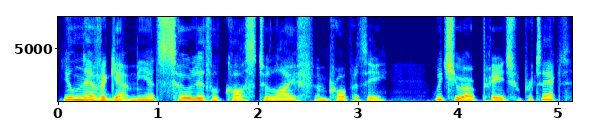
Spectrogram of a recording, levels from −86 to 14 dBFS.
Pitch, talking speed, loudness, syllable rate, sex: 155 Hz, 210 wpm, -18 LUFS, 5.2 syllables/s, male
